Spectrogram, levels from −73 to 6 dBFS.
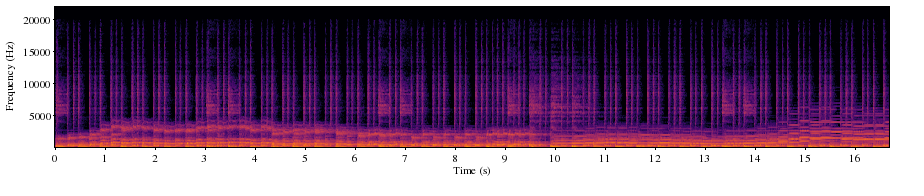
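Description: Throughout, a doubled audio track trails about 0.4 s behind at roughly equal loudness, likely a second capture path; waveforms show every transient repeated, spectrograms show a shifted twin.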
